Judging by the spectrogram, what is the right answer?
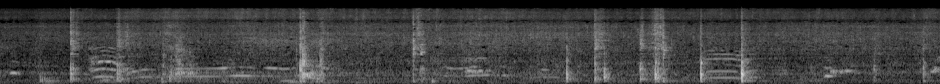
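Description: Meat and onions frying in oil in a steel pot, sizzling steadily while a ladle stirs them, with several sharp knocks of the ladle against the pot at irregular intervals.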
